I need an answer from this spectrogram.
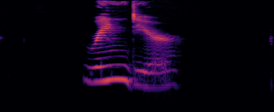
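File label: "Reindeer", English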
